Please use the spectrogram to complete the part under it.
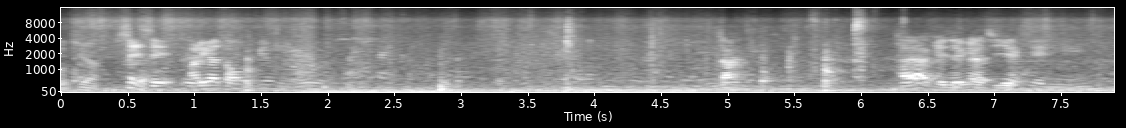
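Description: Men talk nearby in muffled voices.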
